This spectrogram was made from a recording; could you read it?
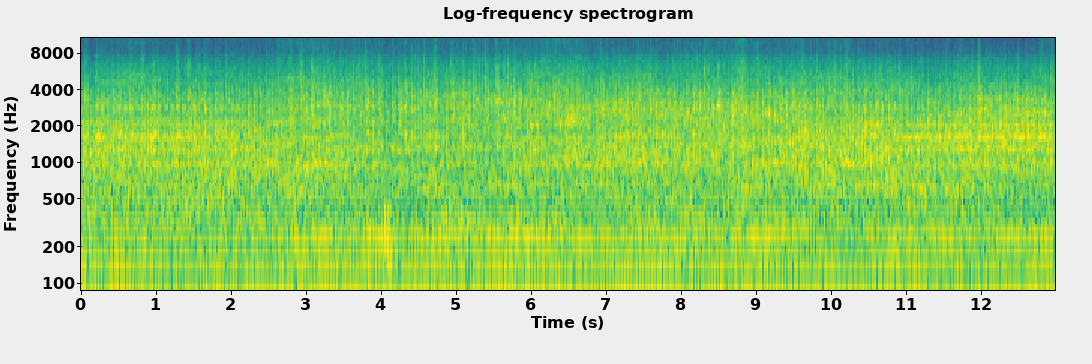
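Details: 1979 Evinrude 35hp outboard after tune-up and adjustments, running at speed under load on the water: steady, even two-stroke drone holding constant revs with no misses or knocks; running normally.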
